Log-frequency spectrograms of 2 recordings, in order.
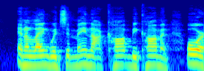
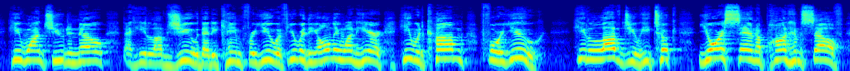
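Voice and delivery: raised, urgent gospel appeal; higher-pitched, insistent pulpit delivery; impassioned preaching; 4 semitones higher, 4 dB louder than usual. Real, not acted. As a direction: preach it with rising fervor.

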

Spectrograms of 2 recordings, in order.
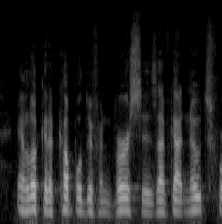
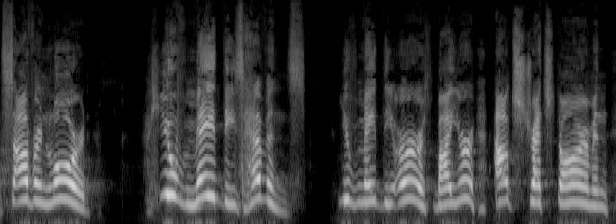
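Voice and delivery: higher, louder, slow cry of awe and pain; 7 semitones higher, 12 dB louder than usual. Shown as a demonstration. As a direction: pour out the verse like it aches inside. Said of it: "spoke of a painful feeling on the inside".

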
